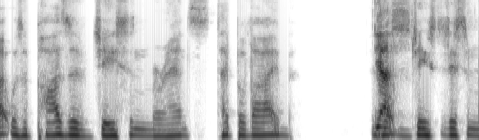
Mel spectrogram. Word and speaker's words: Mraz: I think I just said his name wrong. Jason Mraz. That's what it is. Jason Mraz.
